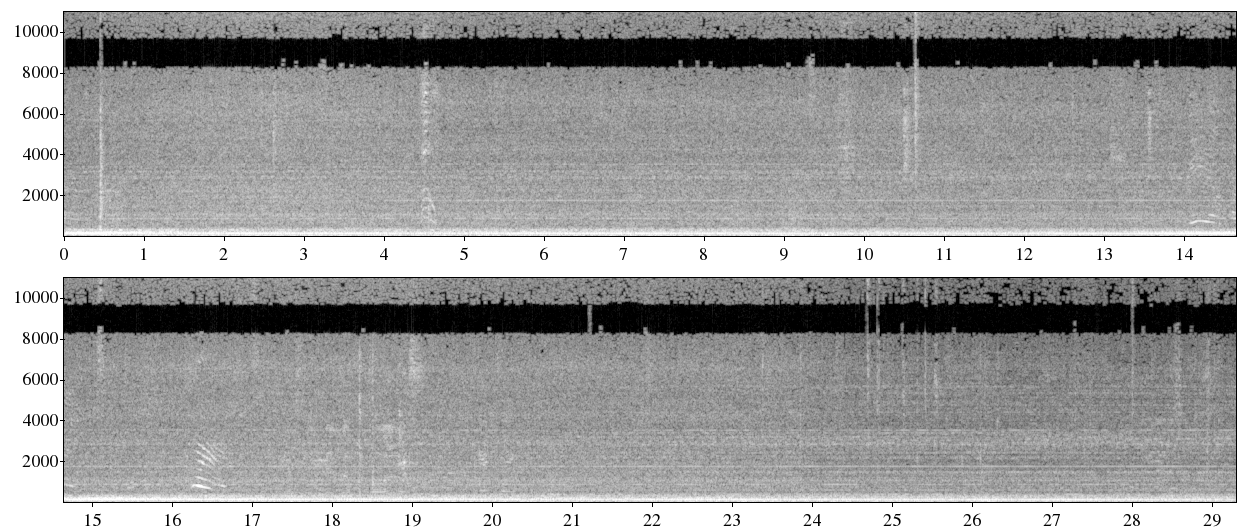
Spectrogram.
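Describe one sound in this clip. Jet engines hum steadily and deeply inside an aircraft cabin as it taxis.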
